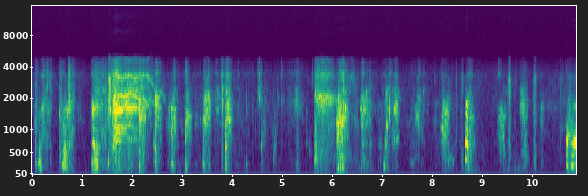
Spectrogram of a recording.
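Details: Pet Dalmatian in a playful brawl with an oversized stick: choppy growls and huffs repeat quickly and unevenly, with louder, longer rasping bursts near the start and middle, then scattered short grunts.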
